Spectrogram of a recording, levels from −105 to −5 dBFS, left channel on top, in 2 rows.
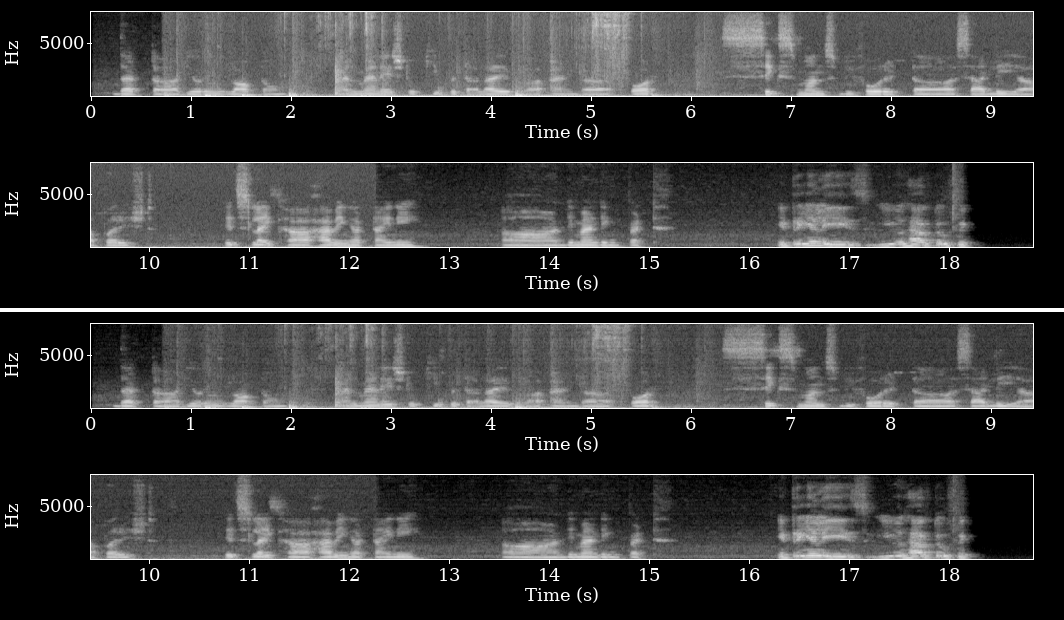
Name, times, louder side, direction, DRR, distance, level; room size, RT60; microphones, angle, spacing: voice 1, 0.2-2.0 2.5-5.6 6.3-9.9 10.8-12.7 13.5-15.2, left 2 dB, 80° left, 1.3 m, -28 dB
sound 1, 0.7-12.3, left 4 dB, 45° left, 0.5 m, -33 dB
voice 2, 16.3-18.1, equal, 25° right, 1.4 m, -27 dB
5.8 x 3.0 x 2.7 m
head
